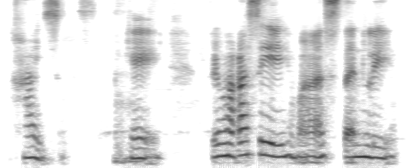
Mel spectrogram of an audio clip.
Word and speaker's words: Giesels: Dalam bahasa Belanda ada G itu jadi namanya Giesels. Giesels.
